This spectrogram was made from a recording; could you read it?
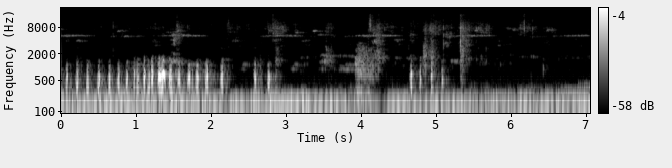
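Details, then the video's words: Red junglefowl lure call: a fast run of short, repeated clucks for about two seconds, then scattered clicks and chirps over a constant low hum. "Suara Pikat Ayam Hutan"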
